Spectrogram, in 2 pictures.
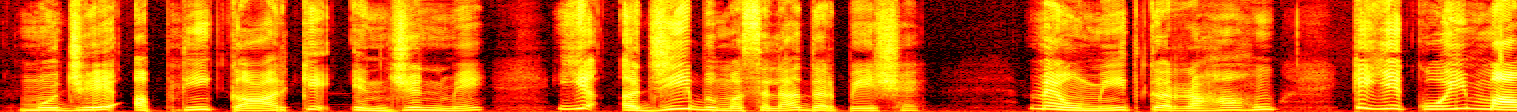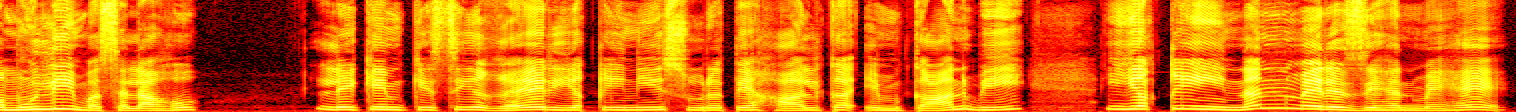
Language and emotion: Urdu, fearful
